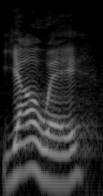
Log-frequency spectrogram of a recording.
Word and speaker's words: Yahweh: The divine name, which most believe is pronounced Yahweh, implies continued, unfinished action.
